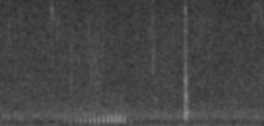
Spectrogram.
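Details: A common frog in a spawning pond gives a single short, purring croak made of rapid pulses, followed by a faint click against quiet background hiss.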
